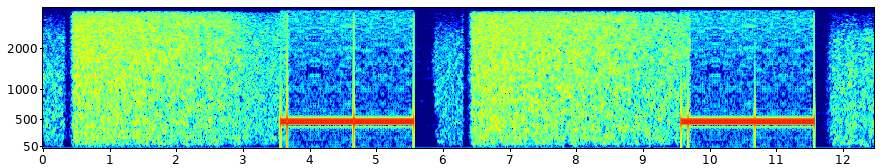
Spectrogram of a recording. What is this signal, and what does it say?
Ringback tone (North America), 440 + 480 Hz.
